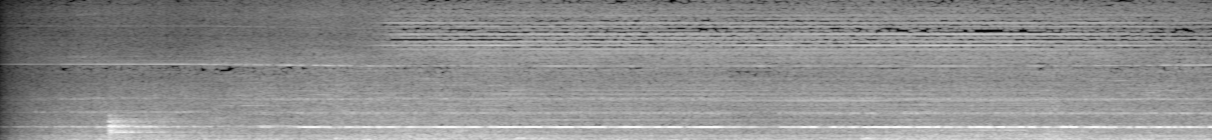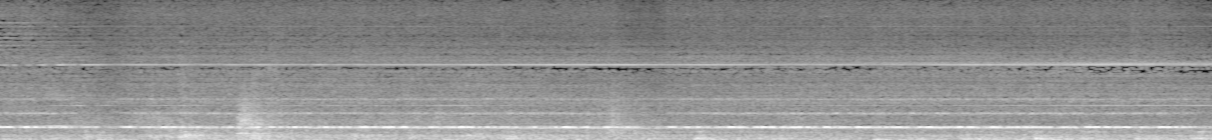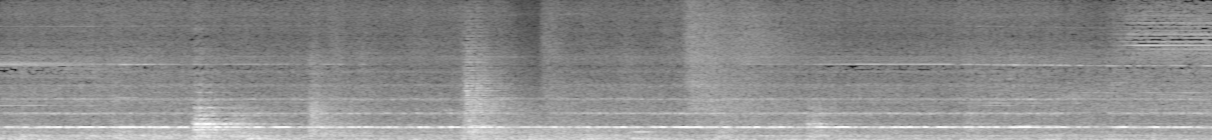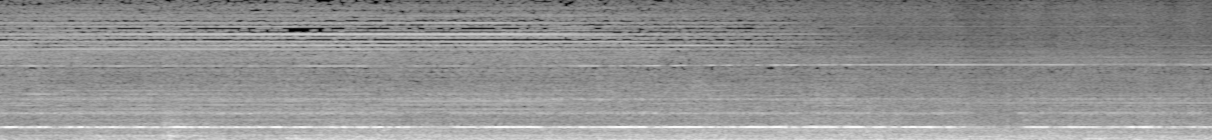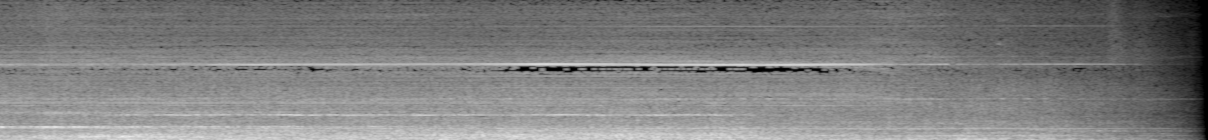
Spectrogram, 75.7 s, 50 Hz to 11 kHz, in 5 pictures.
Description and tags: Industrial texture
Industrial machinery factory sounds. Recorded with Tascam DR 22WL.
In case you used any of my sounds I will be happy to be informed, although it is not necessary.
Recorded in 2019.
